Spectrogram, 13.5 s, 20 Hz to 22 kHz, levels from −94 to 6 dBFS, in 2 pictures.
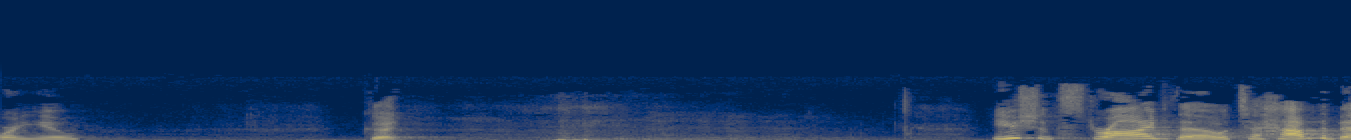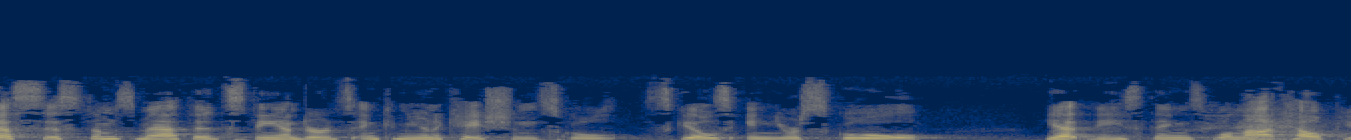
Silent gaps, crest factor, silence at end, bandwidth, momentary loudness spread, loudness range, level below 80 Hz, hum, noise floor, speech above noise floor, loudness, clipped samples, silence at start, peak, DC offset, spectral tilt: none; 24 dB; 0 s; 10 kHz; 19 LU; 14 LU; -54 dBFS; none; -65 dBFS; 36 dB; -29 LUFS; under 0.1%; 0 s; -8 dBFS; under 0.1%; -4 dB/octave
